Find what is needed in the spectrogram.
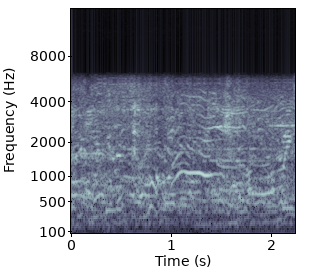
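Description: Chatter of several guests talking at once around a dinner table, voices overlapping.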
